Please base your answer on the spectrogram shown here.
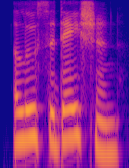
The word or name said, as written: elucidation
